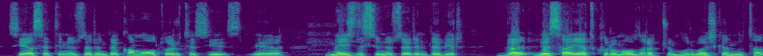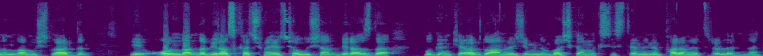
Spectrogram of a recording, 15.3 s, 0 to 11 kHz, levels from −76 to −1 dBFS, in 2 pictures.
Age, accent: 60-79, native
